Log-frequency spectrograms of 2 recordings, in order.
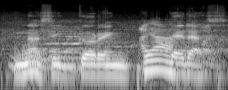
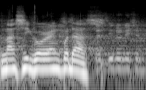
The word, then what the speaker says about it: nasi goreng pedas: Something like a how you pronounce this? Nasi goreng pedas. Nasi goreng pedas.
